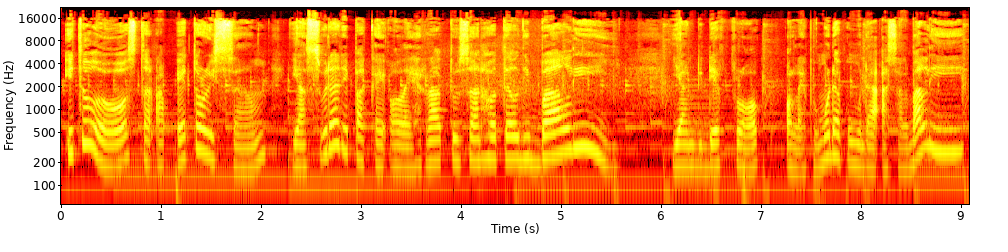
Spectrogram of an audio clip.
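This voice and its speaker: A woman's voice: medium pitch, lively intonation, normal speed, faint music behind. Woman presenting an interview show. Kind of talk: casual scripted hosting and questions.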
